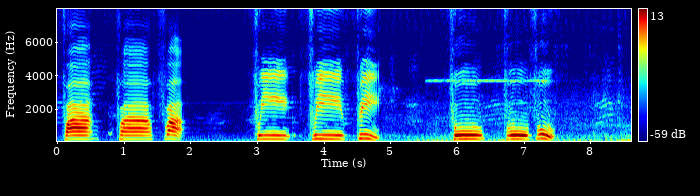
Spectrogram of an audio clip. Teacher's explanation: Fa, perhatikan, fa, huruf fa itu bibir bawah bertemu gigi seri atas.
